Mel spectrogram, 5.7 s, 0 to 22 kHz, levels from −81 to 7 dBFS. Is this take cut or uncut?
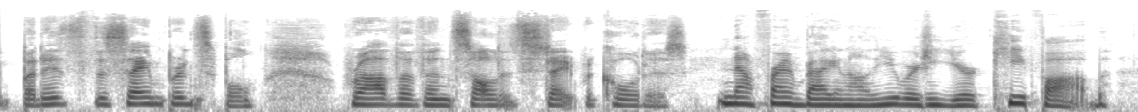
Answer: cut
